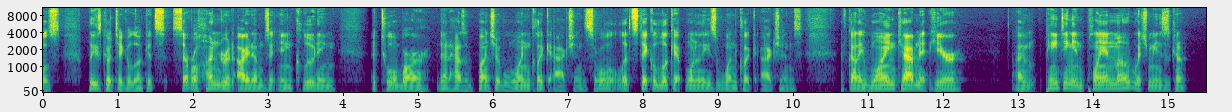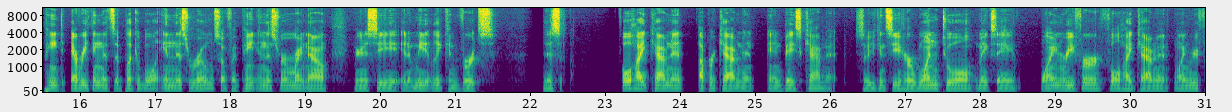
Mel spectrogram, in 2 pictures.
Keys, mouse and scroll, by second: 10.3 click, 18.0 click, 26.0 space.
